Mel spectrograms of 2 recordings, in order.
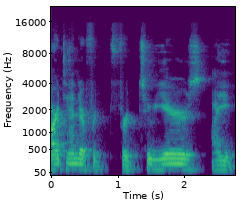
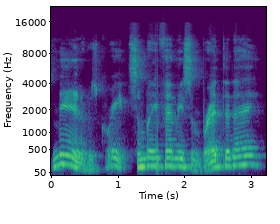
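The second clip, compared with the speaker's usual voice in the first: higher-pitched, playfully delighted duck; happy duck; 8 semitones higher than usual. Acted. Second duck tells the bartender about his day, delighted. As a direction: gush lightly, as a contented joke character.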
